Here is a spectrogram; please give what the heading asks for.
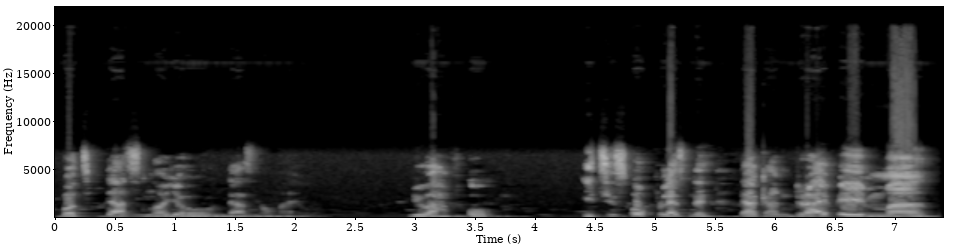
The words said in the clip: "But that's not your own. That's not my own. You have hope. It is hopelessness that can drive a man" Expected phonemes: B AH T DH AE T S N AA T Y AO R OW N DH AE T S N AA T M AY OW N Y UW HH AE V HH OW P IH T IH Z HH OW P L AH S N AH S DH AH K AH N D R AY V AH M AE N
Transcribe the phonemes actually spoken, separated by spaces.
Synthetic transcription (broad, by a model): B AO T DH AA T S N AA T Y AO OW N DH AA T S N AA T M AY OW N Y UW HH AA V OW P IH T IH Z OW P L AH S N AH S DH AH K AH N D R AY V AH M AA N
